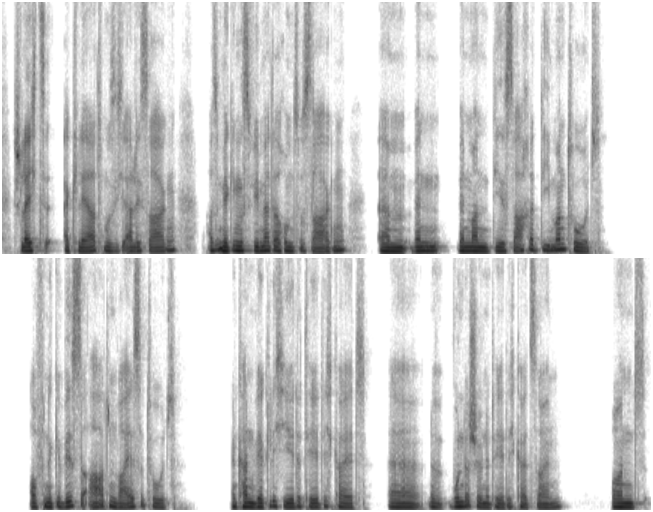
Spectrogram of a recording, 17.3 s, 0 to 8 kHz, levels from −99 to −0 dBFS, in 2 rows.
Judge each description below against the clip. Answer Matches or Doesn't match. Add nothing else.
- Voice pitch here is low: Matches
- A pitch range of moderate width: Doesn't match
